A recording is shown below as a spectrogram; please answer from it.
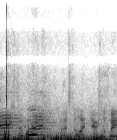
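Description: Indistinct voices talking, with wind buffeting the microphone as a low rumble; a sharp click just after the start.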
